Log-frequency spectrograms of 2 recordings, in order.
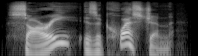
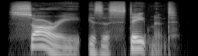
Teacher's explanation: Sorry with a rising tone means, can you repeat that? But sorry with a falling tone is an apology.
